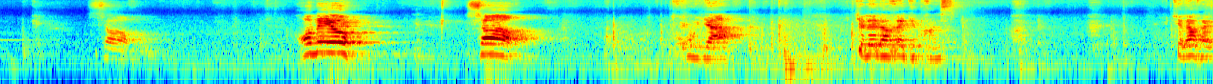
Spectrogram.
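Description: A man speaks loudly and with animation.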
